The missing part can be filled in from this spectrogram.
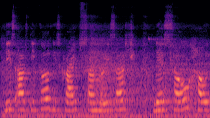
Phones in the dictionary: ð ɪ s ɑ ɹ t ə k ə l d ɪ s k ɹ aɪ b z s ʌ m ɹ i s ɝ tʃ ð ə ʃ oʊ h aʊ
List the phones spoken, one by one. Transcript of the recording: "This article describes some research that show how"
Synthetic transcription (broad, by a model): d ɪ s ɑ ɹ t ə k ə l d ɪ s k ɹ aɪ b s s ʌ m ɹ i s ɝ tʃ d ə s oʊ h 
